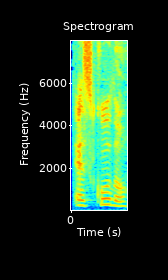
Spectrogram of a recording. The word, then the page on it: escudo: Spanish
